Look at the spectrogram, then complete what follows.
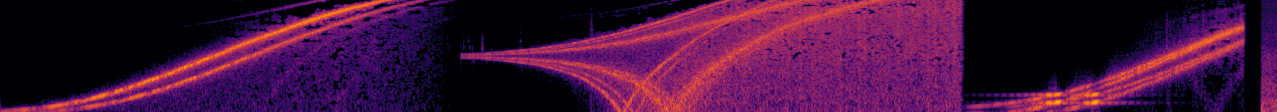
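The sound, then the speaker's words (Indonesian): A radio smash transition: loud electronic tones sweep upward and split apart, then are chopped off abruptly and replaced by new rising sweeps, with hard instant cuts and no talking. “Contoh smash.”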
